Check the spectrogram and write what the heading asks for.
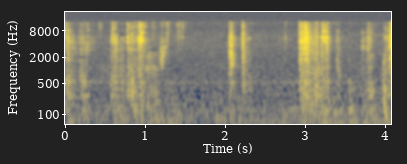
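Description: Near silence with a few faint small clicks, and a brief soft noisy sound about three seconds in.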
